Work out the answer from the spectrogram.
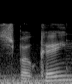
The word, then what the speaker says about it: Spokane: lights changing to Red I don't know why it's pronounced Spokan when it's spelled Spokane um a lot of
